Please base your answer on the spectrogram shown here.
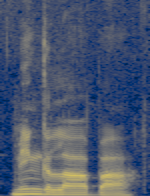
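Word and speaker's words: မင်္ဂလာပါ: say hello and that word in Burmese is mingalaba so that's all for today and thanks for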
